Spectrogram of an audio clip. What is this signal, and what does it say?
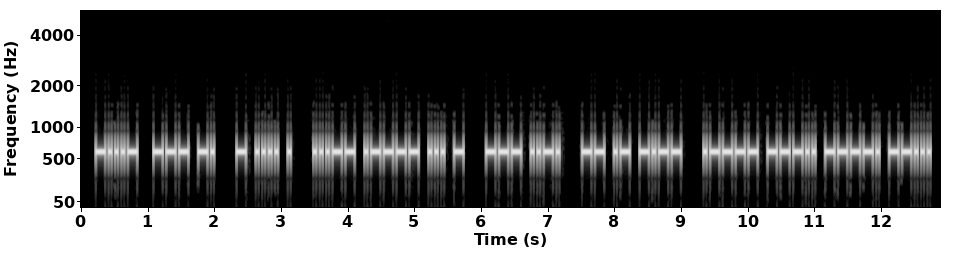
Morse code, heard as a keyed tone, about 25 wpm, 600 Hz. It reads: <BT> ON THE 31ST OF MAY 1897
